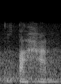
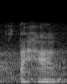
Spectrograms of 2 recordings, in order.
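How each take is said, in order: The two takes are said the same way.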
